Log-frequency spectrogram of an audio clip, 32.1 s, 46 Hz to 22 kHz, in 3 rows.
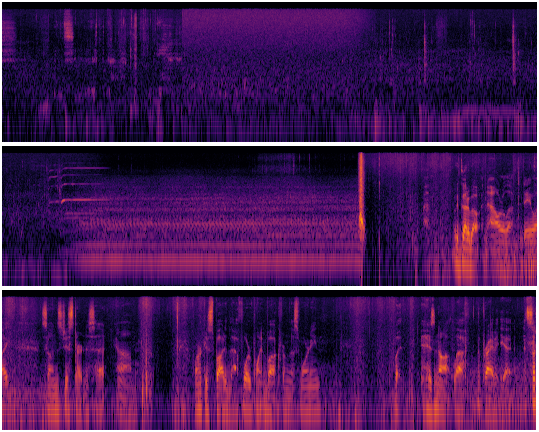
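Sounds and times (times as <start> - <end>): soft hiss: 0.0 - 13.5
outboard motor running: 6.9 - 17.9
sharp crack: 13.2 - 18.3.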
